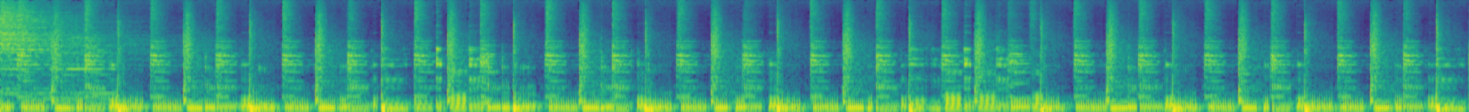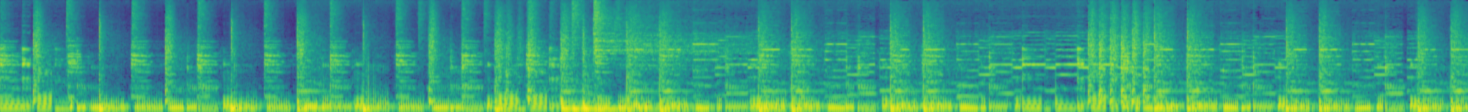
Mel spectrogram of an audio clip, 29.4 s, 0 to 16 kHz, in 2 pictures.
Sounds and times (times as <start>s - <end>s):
Music: 0.0s - 29.3s.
